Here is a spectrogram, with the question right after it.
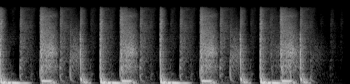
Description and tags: Another of my beats. Made in FL studio, using mostly Breakbeat Paradise.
